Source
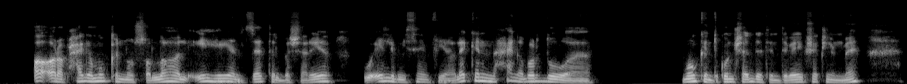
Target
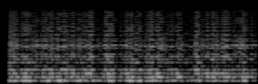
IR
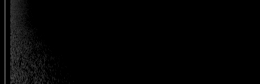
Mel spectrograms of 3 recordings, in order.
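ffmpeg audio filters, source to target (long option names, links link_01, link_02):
-filter_complex "[0:a]afftfilt=real='real(if(lt(b,736),b+184*(1-2*mod(floor(b/184),2)),b),0)':imag='imag(if(lt(b,736),b+184*(1-2*mod(floor(b/184),2)),b),0)':win_size=2048:overlap=0.75,acrossover=split=280[link_01][link_02];[link_01]acompressor=mode=upward:threshold=-51dB:ratio=2.5[link_03];[link_03][link_02]amix=inputs=2:normalize=0,agate=range=-59dB:threshold=-34dB:ratio=16:detection=peak,aresample=11025,acrusher=samples=29:mix=1:aa=0.000001,aresample=44100,aecho=1:1:687|1374|2061|2748:0.376|0.128|0.0434|0.0148,asetrate=103194,aresample=44100,equalizer=frequency=2400:width_type=o:width=0.24:gain=10.5,atempo=1.5,acompressor=threshold=-22dB:ratio=6,highpass=200,afftfilt=real='re*2.83*eq(mod(b,8),0)':imag='im*2.83*eq(mod(b,8),0)':win_size=2048:overlap=0.75"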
